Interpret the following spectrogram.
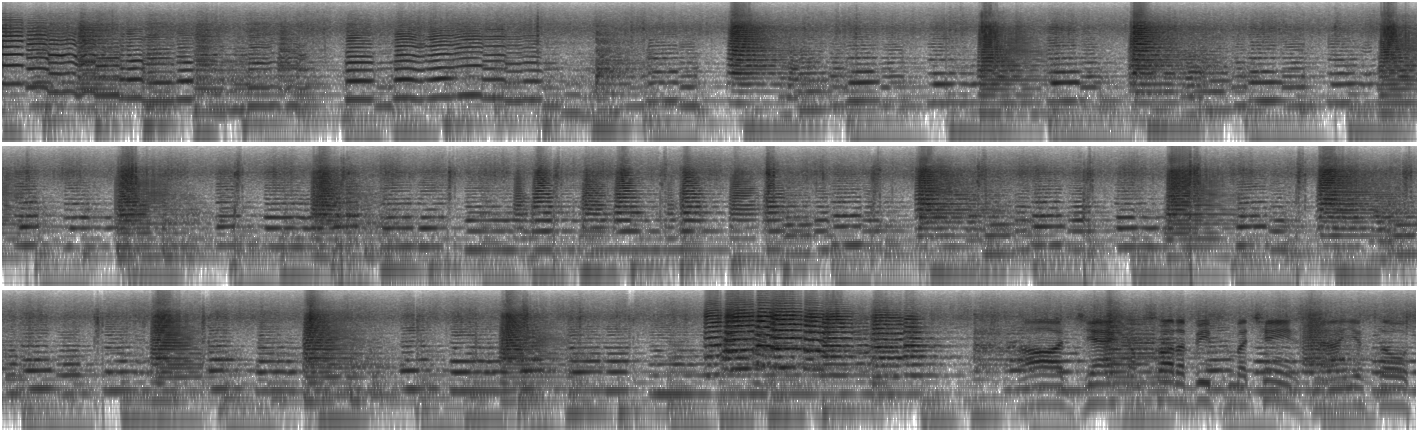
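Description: Swing big-band instrumental passage led by brass, trombones and trumpets, over a steady beat, in the thin, narrow sound of an old recording.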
